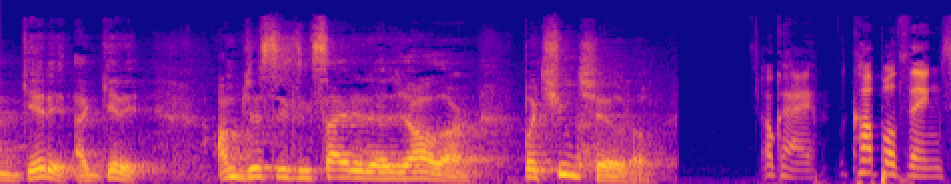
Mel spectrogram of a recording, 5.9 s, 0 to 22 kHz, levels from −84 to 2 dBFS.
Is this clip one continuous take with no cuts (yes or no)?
no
